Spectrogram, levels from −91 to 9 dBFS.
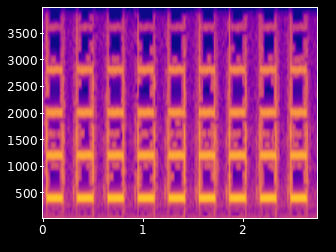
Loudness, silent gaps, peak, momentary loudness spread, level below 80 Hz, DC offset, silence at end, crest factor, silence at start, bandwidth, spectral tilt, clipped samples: -8 LUFS; none; 0 dBFS; 2 LU; -50 dBFS; 0.5%; 0.1 s; 8 dB; 0 s; 4 kHz; -6 dB/octave; under 0.1%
